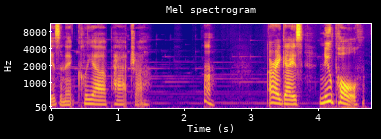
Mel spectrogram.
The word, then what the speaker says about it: Cleopatra: Okay, so you don't like the O, you like the Cleopatra. Cleopatra. It's practically an A, isn't it? Cleopatra.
